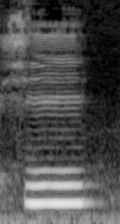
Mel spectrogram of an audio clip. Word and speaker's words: xi: I could hardly find a good match for English pronunciation, so you might try to feel this pronounce to compare it with she. There is a little bit difference between these two, but a little bit similar to she.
